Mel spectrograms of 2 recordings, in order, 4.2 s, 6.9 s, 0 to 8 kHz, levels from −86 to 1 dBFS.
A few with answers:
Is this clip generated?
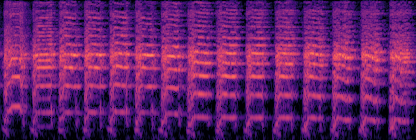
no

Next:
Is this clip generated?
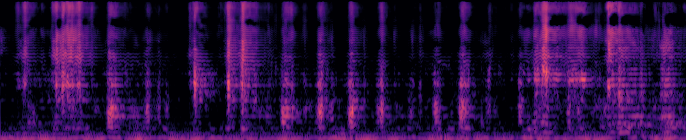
yes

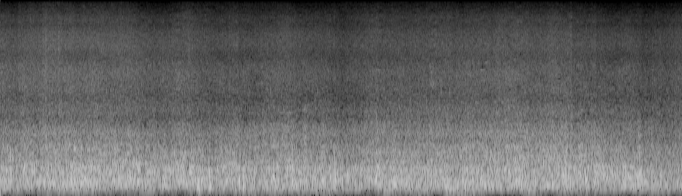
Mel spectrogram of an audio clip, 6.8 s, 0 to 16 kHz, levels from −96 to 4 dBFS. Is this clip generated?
yes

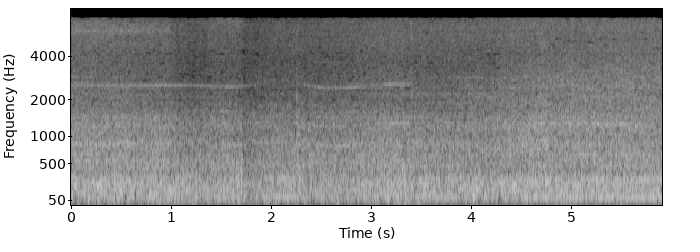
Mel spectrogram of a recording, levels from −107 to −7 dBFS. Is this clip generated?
no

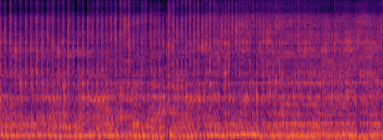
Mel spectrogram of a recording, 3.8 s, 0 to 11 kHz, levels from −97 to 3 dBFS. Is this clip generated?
yes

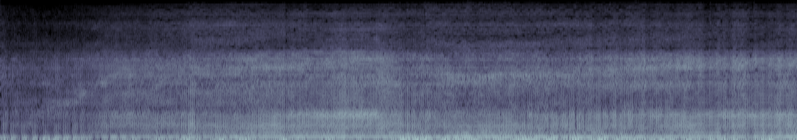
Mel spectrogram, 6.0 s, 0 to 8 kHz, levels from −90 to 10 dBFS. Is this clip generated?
yes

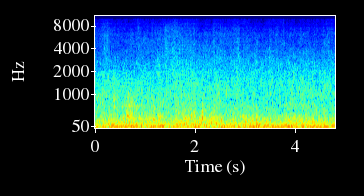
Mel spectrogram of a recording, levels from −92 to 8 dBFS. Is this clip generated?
yes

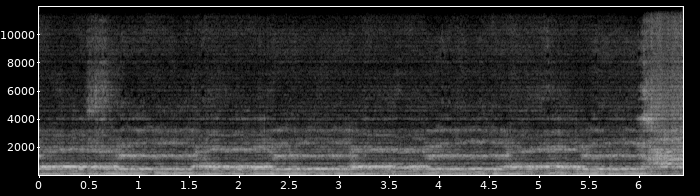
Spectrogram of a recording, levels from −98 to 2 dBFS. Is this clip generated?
yes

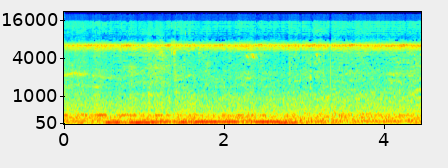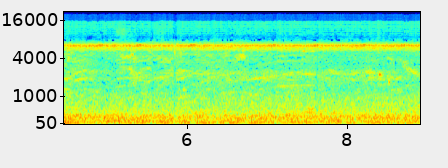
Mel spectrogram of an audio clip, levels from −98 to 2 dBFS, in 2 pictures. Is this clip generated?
no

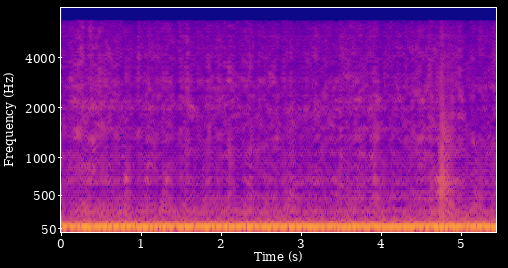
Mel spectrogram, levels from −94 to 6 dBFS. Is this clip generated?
yes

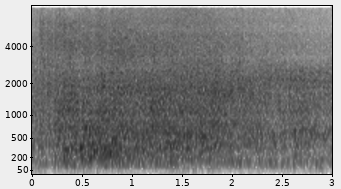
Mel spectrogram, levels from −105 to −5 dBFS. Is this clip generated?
yes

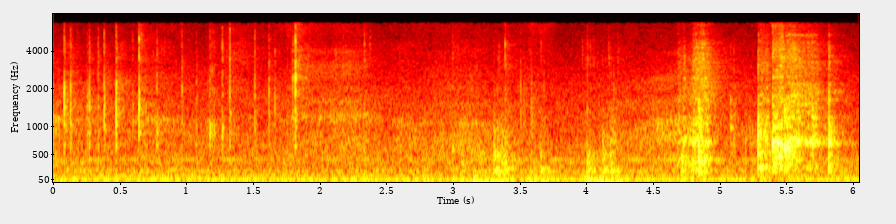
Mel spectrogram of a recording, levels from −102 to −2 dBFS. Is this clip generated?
no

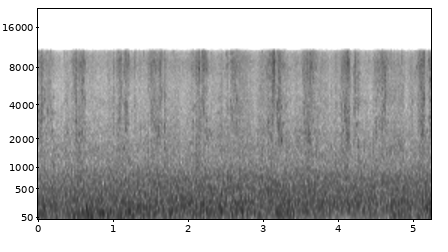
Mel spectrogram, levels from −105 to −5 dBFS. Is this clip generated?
no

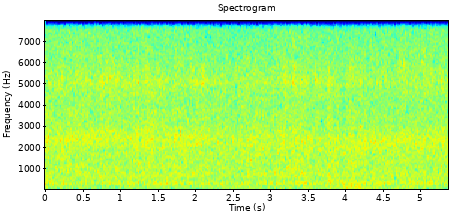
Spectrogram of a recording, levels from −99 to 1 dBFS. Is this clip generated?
yes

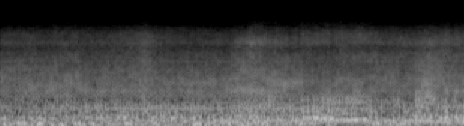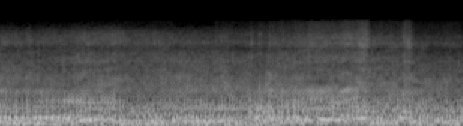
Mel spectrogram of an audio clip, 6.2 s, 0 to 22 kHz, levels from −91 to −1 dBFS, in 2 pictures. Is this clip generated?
yes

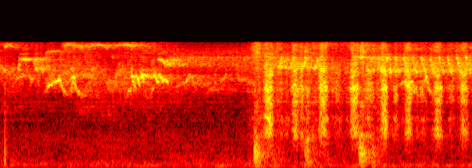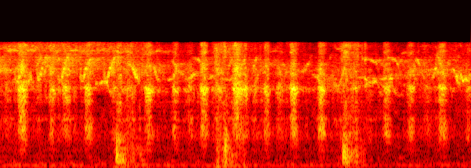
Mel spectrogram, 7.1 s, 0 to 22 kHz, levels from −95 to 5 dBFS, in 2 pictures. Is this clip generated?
yes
